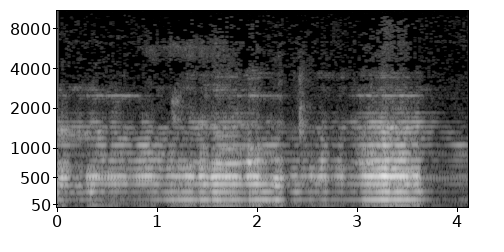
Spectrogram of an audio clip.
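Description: Recorded Hindustani classical vocal: a singer holding and bending long notes over a steady drone, part of a track for finding the sa (tonic). The voice is loudest a little after three seconds in and stops just before the end, leaving the drone faint.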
